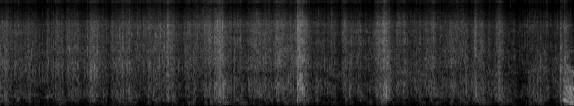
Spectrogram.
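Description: An artificial white rose ordered from AliExpress is unwrapped from its plastic packaging, with close, continuous crinkling and rustling and a few sharper crackles, no talking.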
